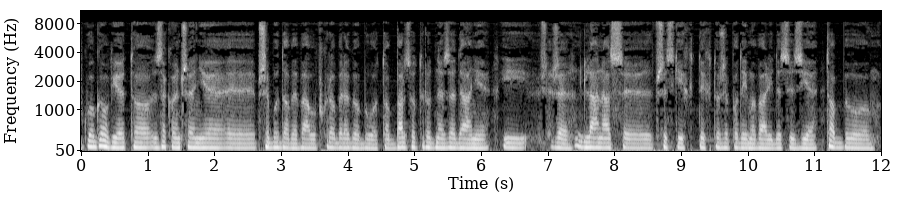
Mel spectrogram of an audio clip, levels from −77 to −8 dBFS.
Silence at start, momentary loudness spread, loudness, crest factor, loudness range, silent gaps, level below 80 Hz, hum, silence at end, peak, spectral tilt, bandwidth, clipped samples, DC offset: 0 s; 5 LU; -18 LUFS; 16 dB; 2 LU; none; -42 dBFS; none; 0.05 s; 0 dBFS; -5.5 dB/octave; 8.8 kHz; under 0.1%; under 0.1%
